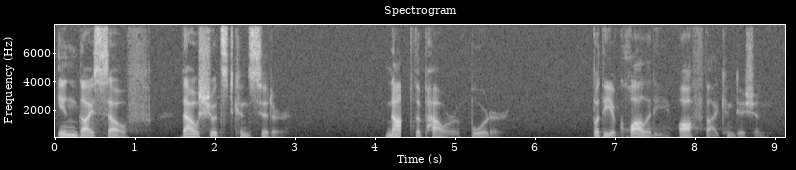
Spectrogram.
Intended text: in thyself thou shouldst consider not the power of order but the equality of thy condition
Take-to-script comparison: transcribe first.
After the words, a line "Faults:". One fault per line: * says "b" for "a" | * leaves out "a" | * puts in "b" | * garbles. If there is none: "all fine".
in thyself thou shouldst consider not the power of border but the equality off thy condition
Faults:
* says "border" for "order"
* says "off" for "of"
